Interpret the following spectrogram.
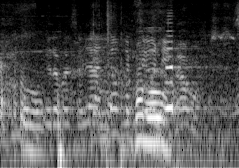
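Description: Faint voices speaking off-microphone in a near-silent pause, with a short murmur of speech about one and a half seconds in.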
